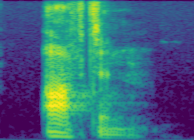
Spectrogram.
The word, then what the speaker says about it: often: Yeah, the T is a little silent, but notice how I said it. Oven often. And it's almost like a D, often.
